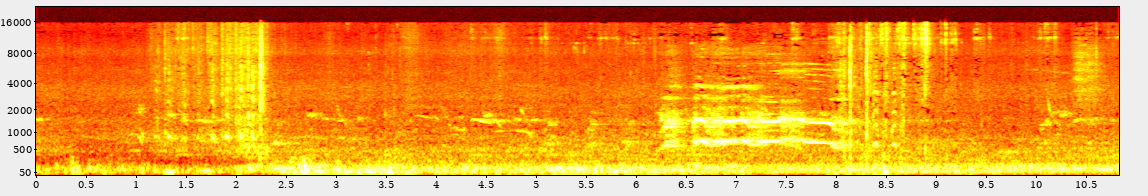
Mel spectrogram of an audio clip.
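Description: A rooster crows once, a single long call of about two seconds starting around six seconds in. Short clusters of clicks and rustles come before and just after the crow.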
